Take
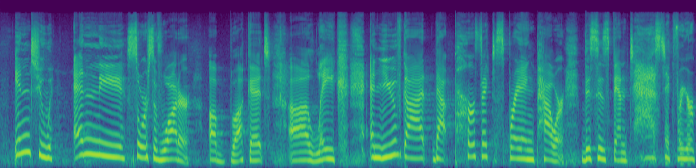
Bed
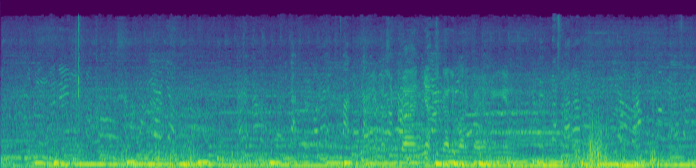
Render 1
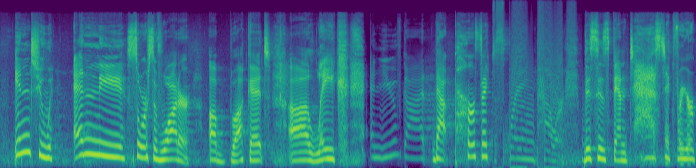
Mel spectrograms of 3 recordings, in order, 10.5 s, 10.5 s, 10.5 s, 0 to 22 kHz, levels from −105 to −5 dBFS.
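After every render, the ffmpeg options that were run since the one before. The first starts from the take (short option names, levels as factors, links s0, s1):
-filter_complex "[0:a]asettb=1/sr,asplit=3[s0][s1][s2];[s0]atrim=end=7.334[s3];[s1]atrim=start=7.33:end=8.76,asetpts=PTS-STARTPTS,afade=t=in:d=0.004:c=qsin,afade=t=out:st=1.426:d=0.004:c=qsin,aeval=exprs='(tanh(89.1*val(0)+0.05)-tanh(0.05))/89.1':c=same[s4];[s2]atrim=start=8.756[s5];[s3][s4]acrossfade=d=0.004:c1=hsin:c2=qsin[s6];[s6][s5]acrossfade=d=0.004:c1=qsin:c2=hsin,asplit=3[s7][s8][s9];[s7]atrim=end=5.5,asetpts=PTS-STARTPTS,afade=t=out:st=5.31:d=0.19:silence=0.0794328[s10];[s8]atrim=start=5.5:end=6.3,asetpts=PTS-STARTPTS,volume=0.0794[s11];[s9]atrim=start=6.3,asetpts=PTS-STARTPTS,afade=t=in:d=0.19:silence=0.0794328[s12];[s10][s11][s12]concat=n=3:v=0:a=1"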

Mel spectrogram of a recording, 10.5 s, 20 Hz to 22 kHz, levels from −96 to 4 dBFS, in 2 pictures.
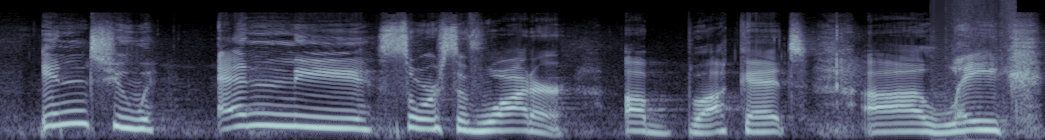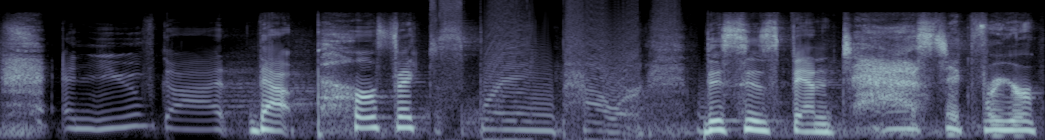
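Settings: -filter_complex "[0:a]asettb=1/sr,asplit=3[s0][s1][s2];[s0]atrim=end=4.664[s3];[s1]atrim=start=4.66:end=5.09,asetpts=PTS-STARTPTS,afade=t=in:d=0.004:c=qsin,afade=t=out:st=0.426:d=0.004:c=qsin,aeval=exprs='val(0)+0.5*0.0237*sgn(val(0))':c=same[s4];[s2]atrim=start=5.086[s5];[s3][s4]acrossfade=d=0.004:c1=hsin:c2=qsin[s6];[s6][s5]acrossfade=d=0.004:c1=qsin:c2=hsin"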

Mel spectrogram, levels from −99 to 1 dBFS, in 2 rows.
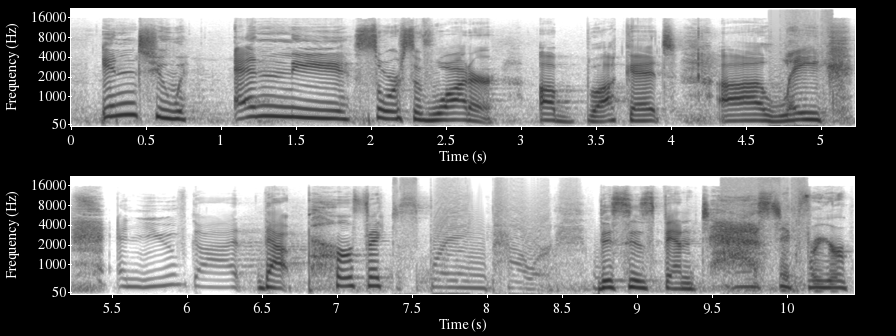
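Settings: -filter_complex "[0:a]asettb=1/sr,asplit=3[s0][s1][s2];[s0]atrim=end=8.114[s3];[s1]atrim=start=8.11:end=8.69,asetpts=PTS-STARTPTS,afade=t=in:d=0.004:c=qsin,afade=t=out:st=0.576:d=0.004:c=qsin,acompressor=threshold=0.00708:ratio=6:attack=3.2:release=140:knee=1:detection=peak[s4];[s2]atrim=start=8.686[s5];[s3][s4]acrossfade=d=0.004:c1=hsin:c2=qsin[s6];[s6][s5]acrossfade=d=0.004:c1=qsin:c2=hsin,asettb=1/sr,asplit=3[s7][s8][s9];[s7]atrim=end=9.574[s10];[s8]atrim=start=9.57:end=10.15,asetpts=PTS-STARTPTS,afade=t=in:d=0.004:c=qsin,afade=t=out:st=0.576:d=0.004:c=qsin,aeval=exprs='val(0)+0.5*0.0237*sgn(val(0))':c=same[s11];[s9]atrim=start=10.146[s12];[s10][s11]acrossfade=d=0.004:c1=hsin:c2=qsin[s13];[s13][s12]acrossfade=d=0.004:c1=qsin:c2=hsin"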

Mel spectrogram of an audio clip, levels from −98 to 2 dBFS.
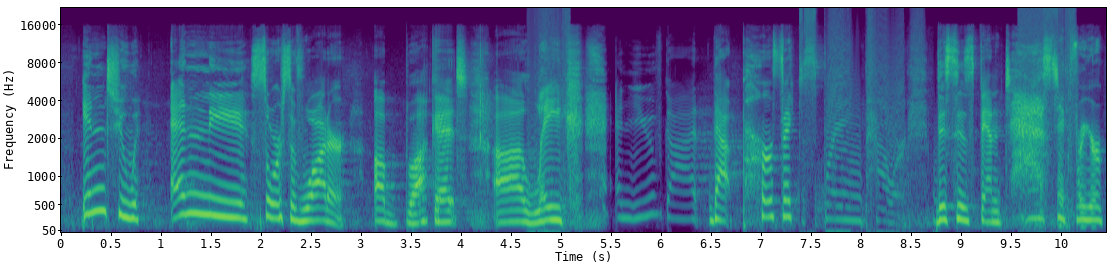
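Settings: -filter_complex "[0:a]asettb=1/sr,asplit=3[s0][s1][s2];[s0]atrim=end=3.494[s3];[s1]atrim=start=3.49:end=4.22,asetpts=PTS-STARTPTS,afade=t=in:d=0.004:c=qsin,afade=t=out:st=0.726:d=0.004:c=qsin,asplit=2[s4][s5];[s5]adelay=25,volume=0.668[s6];[s4][s6]amix=inputs=2:normalize=0,atrim=end_sample=32193[s7];[s2]atrim=start=4.216[s8];[s3][s7]acrossfade=d=0.004:c1=hsin:c2=qsin[s9];[s9][s8]acrossfade=d=0.004:c1=qsin:c2=hsin,asettb=1/sr,asplit=3[s10][s11][s12];[s10]atrim=end=7.124[s13];[s11]atrim=start=7.12:end=8.88,asetpts=PTS-STARTPTS,afade=t=in:d=0.004:c=qsin,afade=t=out:st=1.756:d=0.004:c=qsin,highshelf=f=4700:g=7[s14];[s12]atrim=start=8.876[s15];[s13][s14]acrossfade=d=0.004:c1=hsin:c2=qsin[s16];[s16][s15]acrossfade=d=0.004:c1=qsin:c2=hsin"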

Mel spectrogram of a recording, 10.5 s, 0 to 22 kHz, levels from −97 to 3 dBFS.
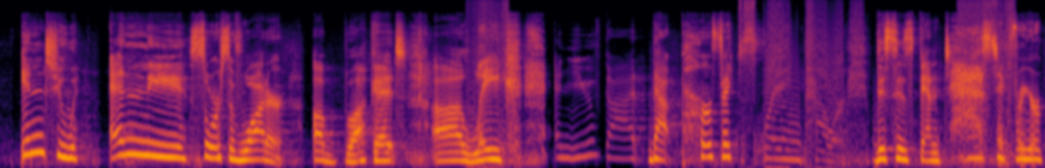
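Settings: -af "agate=range=0.224:threshold=0.00447:ratio=16:detection=peak,equalizer=f=1600:t=o:w=1.6:g=-7"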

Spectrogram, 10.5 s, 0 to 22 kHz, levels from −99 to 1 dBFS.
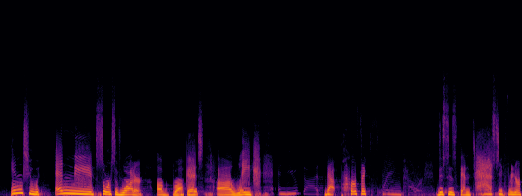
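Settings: -af "afwtdn=0.0282,lowpass=1100"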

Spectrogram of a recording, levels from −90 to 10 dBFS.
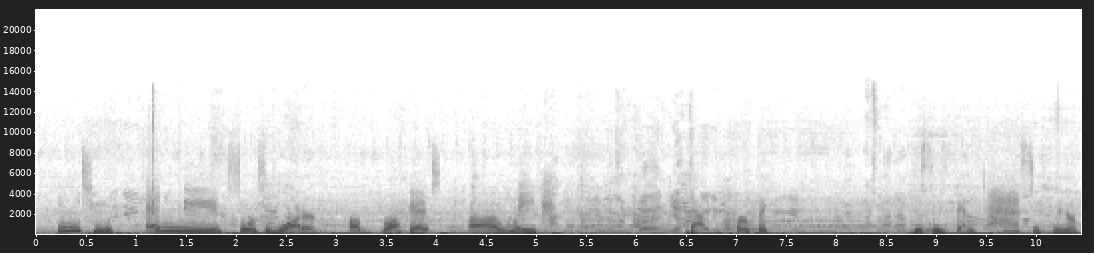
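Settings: -filter_complex "[1:a]volume=0.299[s0];[0:a][s0]amix=inputs=2:normalize=0"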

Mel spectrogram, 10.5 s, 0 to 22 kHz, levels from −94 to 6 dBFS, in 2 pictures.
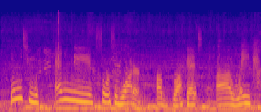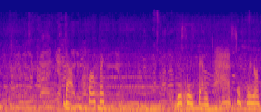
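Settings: -af "volume=1.5"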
